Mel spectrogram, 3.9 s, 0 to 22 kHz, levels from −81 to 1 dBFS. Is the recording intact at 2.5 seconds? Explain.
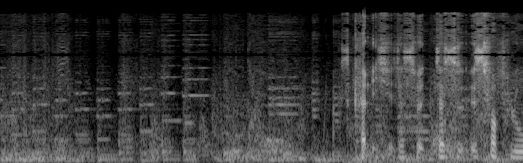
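No. Imaging from sample-and-hold upsampling runs through the whole clip, including 2.5 s. The sound was raised from about 11 kHz to 48 kHz by repeating samples without smoothing. Mirrored copies appear from 5.5 to 11 kHz, about 6 dB below the signal, as a bright metallic fizz.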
